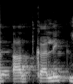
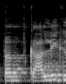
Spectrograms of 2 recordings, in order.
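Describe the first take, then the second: First: तात्कालिक said "taat-kaalik", long first aa; correct long vowel. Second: तत्कालिक said "tat-kaalik", short first a; wrong short vowel. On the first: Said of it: "इसका सही स्वरूप होता है". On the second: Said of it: "ये अशुद्ध होता है". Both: Shown as a demonstration.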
